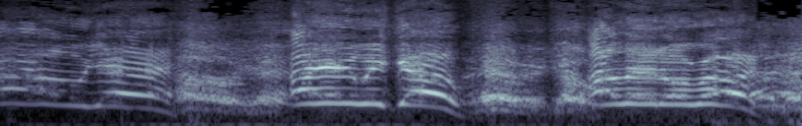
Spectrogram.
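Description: A group of people shouting together in three long, drawn-out yells, each falling off in pitch at its end.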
